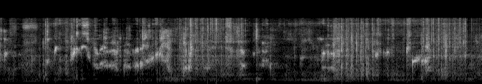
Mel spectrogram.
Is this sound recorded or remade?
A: remade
